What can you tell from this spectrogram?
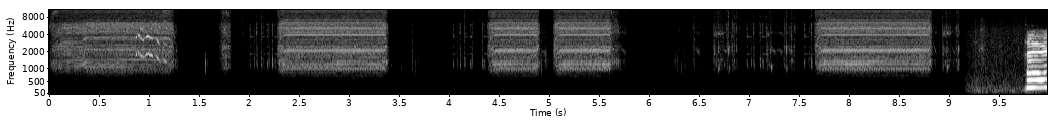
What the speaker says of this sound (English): I'm going to use the blade of the foot along the edge of the pocket and just top stitch along that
